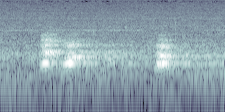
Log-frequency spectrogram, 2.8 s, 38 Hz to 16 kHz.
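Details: Night barking from Rex, a dog running about outdoors, recorded 21 September 2018: a rapid double bark, a pause of about a second, then one more single bark against a quiet background.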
